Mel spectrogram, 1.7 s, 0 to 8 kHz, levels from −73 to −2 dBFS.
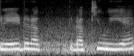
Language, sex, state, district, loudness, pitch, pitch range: Hindi, female, Uttar Pradesh, Hamirpur, -12 LUFS, 255 Hz, 245-270 Hz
